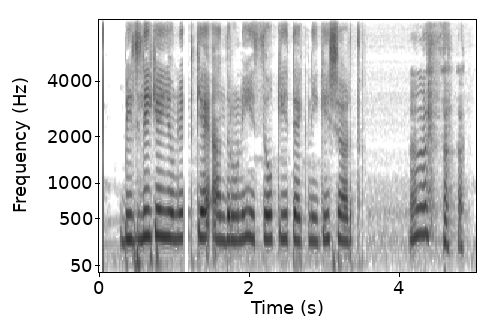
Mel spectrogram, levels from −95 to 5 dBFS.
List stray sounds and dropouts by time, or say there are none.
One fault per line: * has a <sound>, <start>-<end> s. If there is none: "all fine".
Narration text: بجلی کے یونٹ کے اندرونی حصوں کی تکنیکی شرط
* has a dropout, 1.1-1.2 s
* has a laugh, 4.1-4.9 s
